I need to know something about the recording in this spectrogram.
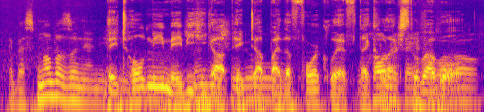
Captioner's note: through translator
